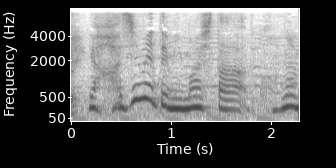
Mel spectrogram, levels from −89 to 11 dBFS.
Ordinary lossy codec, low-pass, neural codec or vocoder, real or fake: MP3, 48 kbps; 7.2 kHz; none; real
